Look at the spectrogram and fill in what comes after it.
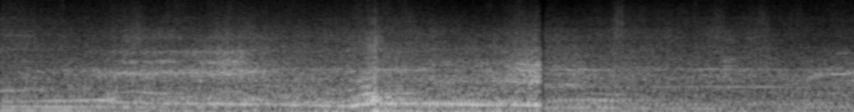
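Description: Sports car engine running hard, its note sliding down and then climbing again, with a sharp crack about two seconds in. The sound breaks off suddenly just before three seconds, leaving a quieter, steadier engine sound.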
